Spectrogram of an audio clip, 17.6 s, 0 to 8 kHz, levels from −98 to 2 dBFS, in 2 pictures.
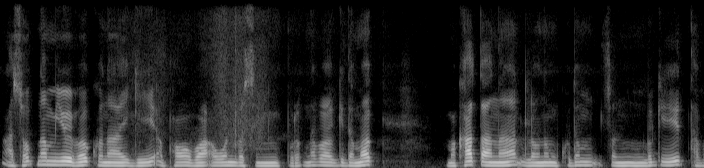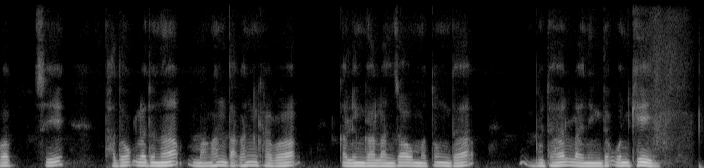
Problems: background sounds at intervals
